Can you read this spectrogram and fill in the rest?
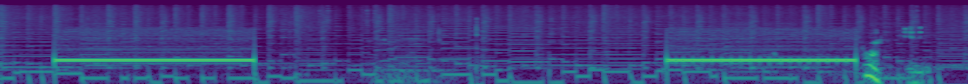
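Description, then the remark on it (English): A phone line rings out unanswered: two long, steady, mid-pitched ring tones about four seconds apart, loud over a quieter bed of background music. “isn't picking up yet, but we'll come back to him.”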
